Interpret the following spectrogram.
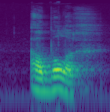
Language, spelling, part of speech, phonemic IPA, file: Dutch, oubollig, adverb, /ɑuˈbɔləx/, Nl-oubollig.ogg
- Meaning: 1. old-fashioned, dated, anachronistic 2. corny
